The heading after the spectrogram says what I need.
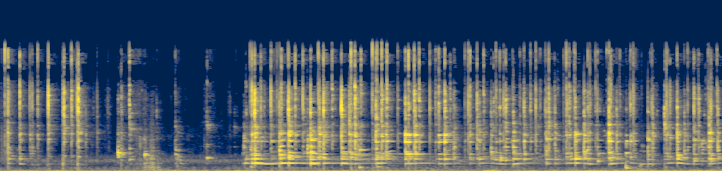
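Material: Glass.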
